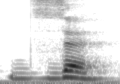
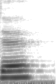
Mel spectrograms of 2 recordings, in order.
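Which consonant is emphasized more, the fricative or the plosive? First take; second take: fricative; plosive. First: The fricative consonant is given more force. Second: The plosive consonant is held with more force. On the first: The speaker calls it wrong. "au lieu de dze" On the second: The speaker calls it right. "de au lieu de"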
